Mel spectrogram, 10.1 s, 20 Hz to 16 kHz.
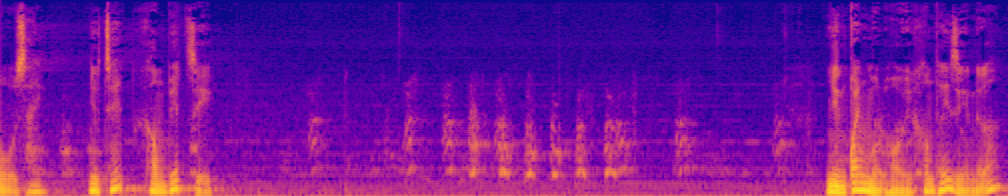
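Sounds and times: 
speech: 0:00.0 - 0:02.2, 0:08.2 - 0:10.0
neighbour's dog barking in the distance: 0:00.6 - 0:00.9, 0:02.8 - 0:08.2
neighbour's dog whimpering yips: 0:04.0 - 0:07.0.

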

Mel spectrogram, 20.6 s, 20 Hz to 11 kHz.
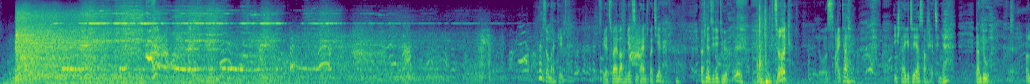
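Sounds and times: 
train wheels squealing as train brakes hard after emergency brake pulled: 0:00.0 - 0:11.7, 0:14.0 - 0:20.6
laughter: 0:00.0 - 0:20.6
rumbling rail noise: 0:00.0 - 0:20.6
speech: 0:10.9 - 0:20.6.

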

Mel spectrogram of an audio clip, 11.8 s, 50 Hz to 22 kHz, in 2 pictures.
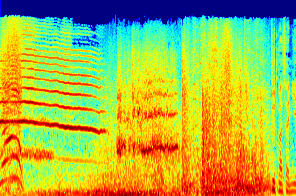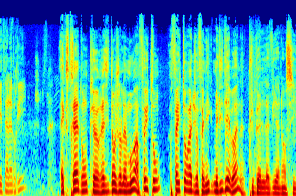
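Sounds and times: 
car with failed brakes skidding, tyres screeching, radio drama effect: 0:00.0 - 0:03.9
abrupt noisy bursts: 0:00.0 - 0:05.0
speech: 0:05.4 - 0:11.8.

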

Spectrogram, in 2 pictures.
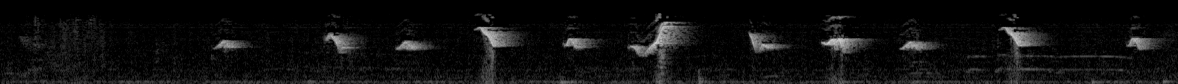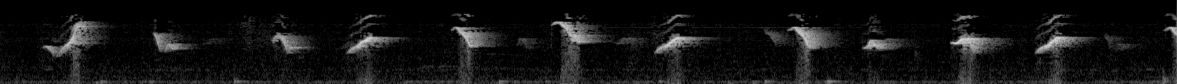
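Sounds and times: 
female Red-cowled cardinal whistled açoite song, Northeast Brazil singing style: 0:02.1 - 0:02.6, 0:03.2 - 0:09.4, 0:10.0 - 0:10.6, 0:11.2 - 0:11.6, 0:12.2 - 0:13.9, 0:14.5 - 0:23.5.

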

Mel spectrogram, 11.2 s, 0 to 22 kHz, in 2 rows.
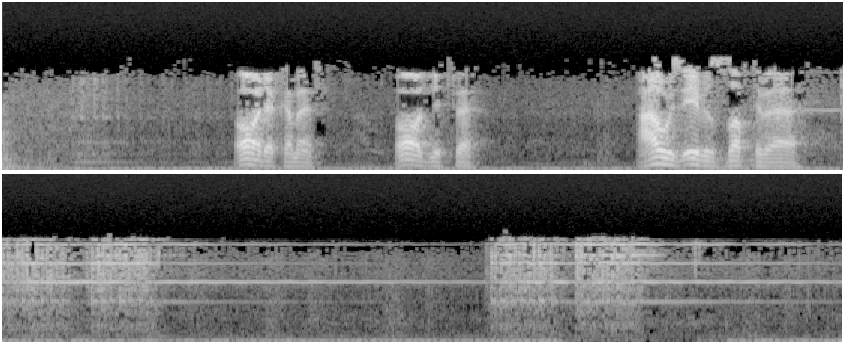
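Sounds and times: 
speech: 0:01.6 - 0:03.3, 0:04.2 - 0:05.4
telephone bell ringing in a button factory: 0:05.4 - 0:11.2.

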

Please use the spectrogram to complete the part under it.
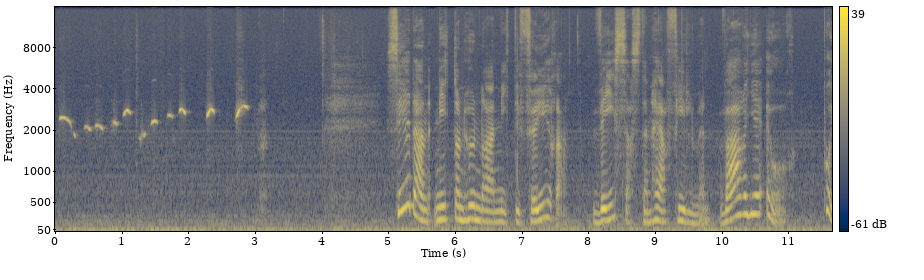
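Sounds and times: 
person whistling a tune: 0:00.0 - 0:03.2
low steady hum: 0:00.0 - 0:11.6
speech: 0:05.1 - 0:11.6.

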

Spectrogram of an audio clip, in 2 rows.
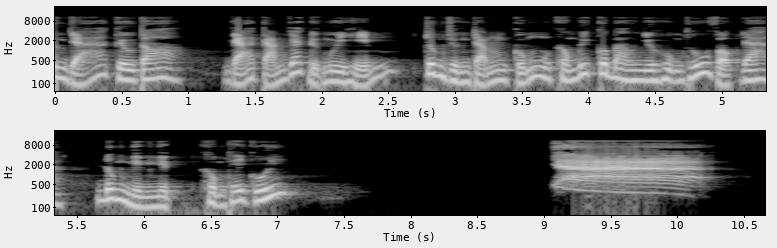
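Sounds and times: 
speech: 0:00.0 - 0:07.2, 0:09.0 - 0:09.6
agonized human scream: 0:09.0 - 0:10.4.

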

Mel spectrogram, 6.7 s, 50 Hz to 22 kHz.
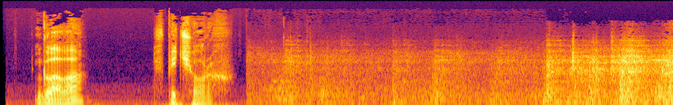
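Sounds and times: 
speech: 0:00.4 - 0:00.9, 0:01.6 - 0:02.3
train arriving at the railway station in Pechory: 0:02.5 - 0:06.7.

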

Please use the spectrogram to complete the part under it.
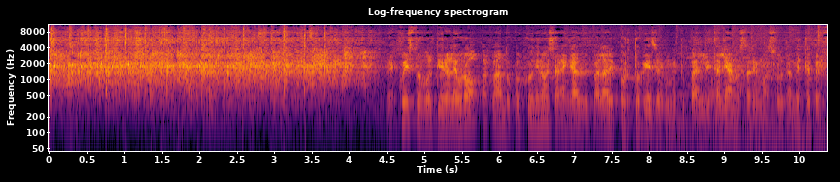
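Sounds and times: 
applause at a public event honoring a speaker: 0:00.0 - 0:04.5
speech: 0:04.7 - 0:10.3.

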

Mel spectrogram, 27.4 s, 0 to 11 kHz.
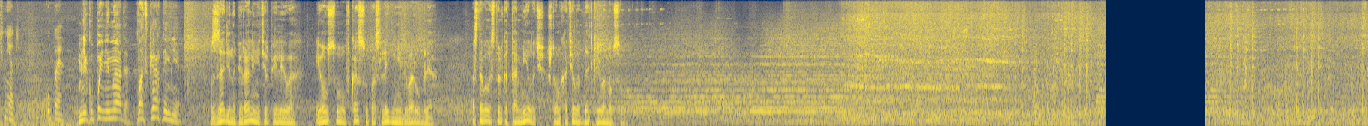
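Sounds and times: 
train wagons rolling into a station platform at night: 0:00.0 - 0:22.1, 0:24.2 - 0:27.3
speech: 0:00.1 - 0:08.8, 0:09.4 - 0:12.7
sustained horn-like tone of a train: 0:12.6 - 0:20.6, 0:21.9 - 0:22.1, 0:24.1 - 0:24.8.

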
